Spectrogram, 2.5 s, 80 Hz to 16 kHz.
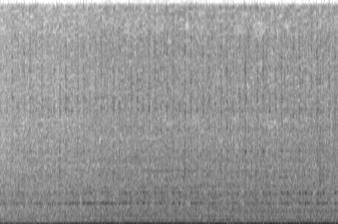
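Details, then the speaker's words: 2015-16 Ford F-150 EcoBoost twin-turbo V6 idling after a DIY CRP Engineering bigger-turbo install, before warming up; deep steady even rumble, no ticking or knocking, water lines not leaking; normal healthy idle. "Water lines don't leak. Everything sounds good. So we're going to let her idle here for a little bit."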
